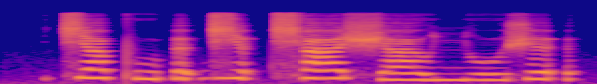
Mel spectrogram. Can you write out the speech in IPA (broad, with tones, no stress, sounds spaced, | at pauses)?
t͡ɕ ä˦ pʰ u˨ ʔ ɛ˦ ʔ d͡ʑ ɛ˦ ʔ t͡ɕʰ ä˦ ʃ a˨ ʊ̯ ɲ o˨ ʊ̯ ʃ ɛ˦ ʔ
